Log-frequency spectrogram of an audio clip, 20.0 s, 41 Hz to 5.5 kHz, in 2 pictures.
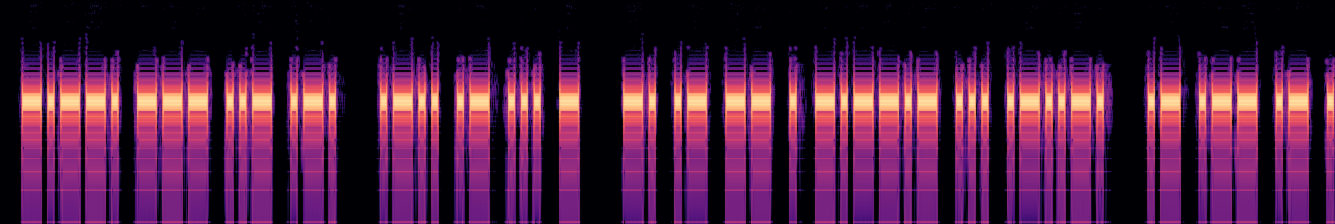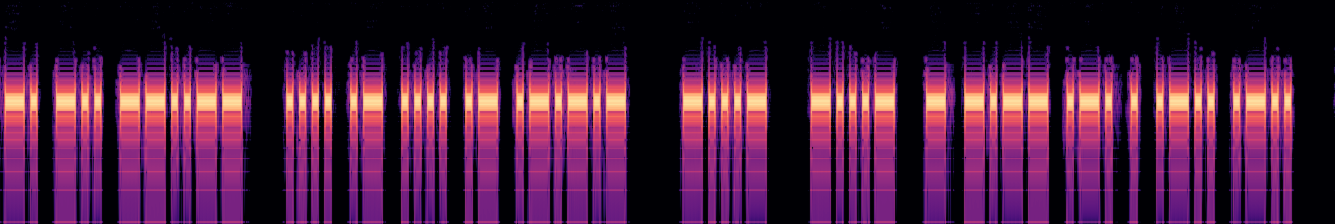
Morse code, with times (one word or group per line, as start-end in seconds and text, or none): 0.2-2.5 <KN>OUR
2.9-4.3 LAST
4.7-8.3 NAME)S"
8.6-11.8 AWARD,
12.2-14.7 HAHA.
15.1-15.8 <BT>
16.1-16.7 <BT>
17.0-19.7 TYRELL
